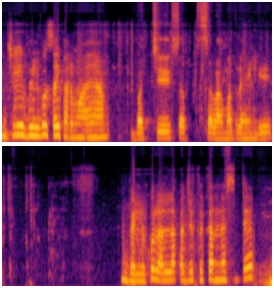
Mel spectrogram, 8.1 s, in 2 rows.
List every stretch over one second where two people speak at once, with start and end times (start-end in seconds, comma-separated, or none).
none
